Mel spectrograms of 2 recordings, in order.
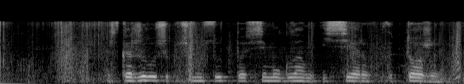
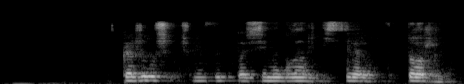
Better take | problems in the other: first | noise reduction (neural mask model DeepFilterNet 3)

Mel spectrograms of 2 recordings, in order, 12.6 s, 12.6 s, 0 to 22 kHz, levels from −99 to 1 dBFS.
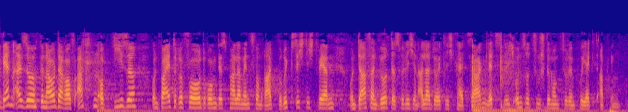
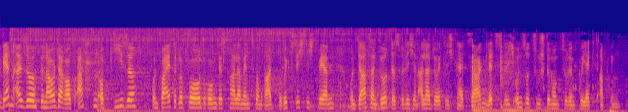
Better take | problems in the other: first | background sound (Sink (filling or washing) / Water tap, faucet); 17 dB below the speech

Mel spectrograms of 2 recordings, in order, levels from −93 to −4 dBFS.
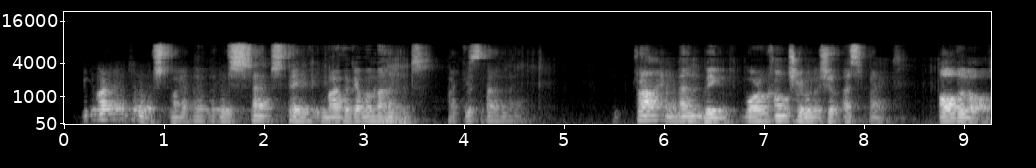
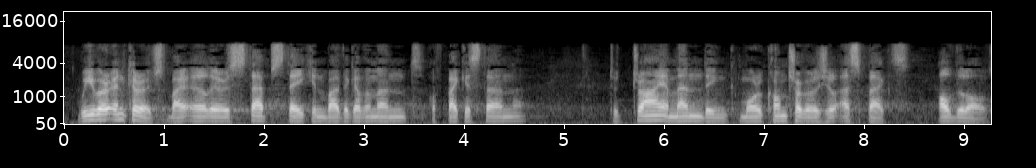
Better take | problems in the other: second | noise reduction (neural mask model DeepFilterNet 3)

